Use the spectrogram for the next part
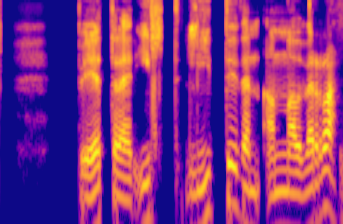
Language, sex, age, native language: Icelandic, male, 40-49, Icelandic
